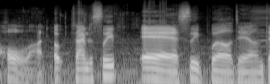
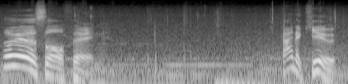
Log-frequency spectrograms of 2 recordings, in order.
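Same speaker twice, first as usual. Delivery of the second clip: cooing; 9 semitones higher, 6 dB louder than usual. Real, not acted. Cooing at a creature.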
